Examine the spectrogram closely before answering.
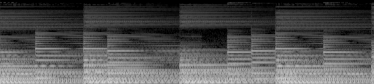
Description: There is no code.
